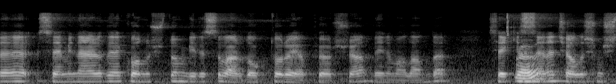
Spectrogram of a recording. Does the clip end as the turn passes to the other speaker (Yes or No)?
No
